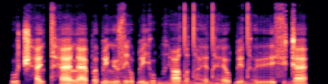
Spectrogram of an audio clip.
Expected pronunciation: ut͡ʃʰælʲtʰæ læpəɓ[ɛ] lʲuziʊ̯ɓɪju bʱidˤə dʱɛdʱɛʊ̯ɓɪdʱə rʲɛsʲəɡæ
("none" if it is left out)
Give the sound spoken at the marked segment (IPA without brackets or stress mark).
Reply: ɪ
